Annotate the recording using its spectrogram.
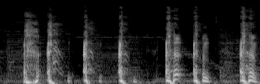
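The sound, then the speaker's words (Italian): A person coughs repeatedly, about six harsh, loud bursts in an uneven sequence with brief pauses between them and no talking. “Aspetta, perché sono positivo alla tosse in questo momento.”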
